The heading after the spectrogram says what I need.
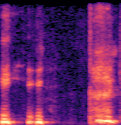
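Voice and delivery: laughing while saying it; real giggle breaking into the words. Real, not acted. Laughing while hoping aloud.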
